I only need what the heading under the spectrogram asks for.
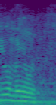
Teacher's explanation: وكما نعلم أن الإبدال يكون من جنس حركة الحرف الذي قبلها، فبما أن الهمزة هنا ساكنة وقبلها مضموم فإنها تبدل واوا فيقف يؤمنون.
